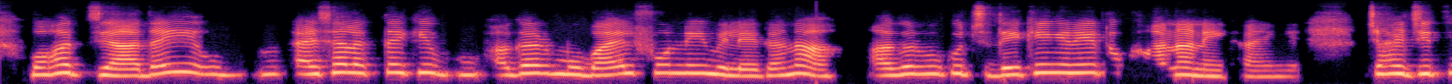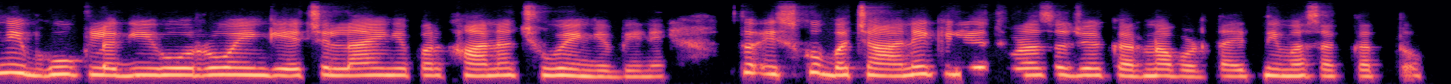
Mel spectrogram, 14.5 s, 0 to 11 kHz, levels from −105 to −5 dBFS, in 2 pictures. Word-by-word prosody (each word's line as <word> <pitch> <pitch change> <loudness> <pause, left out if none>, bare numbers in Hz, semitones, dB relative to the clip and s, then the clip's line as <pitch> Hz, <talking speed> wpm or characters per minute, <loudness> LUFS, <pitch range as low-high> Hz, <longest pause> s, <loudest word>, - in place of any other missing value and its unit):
बहुत 265 +2 +2
ज़्यादा 230 0 +4
ही 345 0 +1
उ 275 - -5 0.2
उँ 275 - -5
ऐसा 280 +4 +3
लगता 320 0 0
है 330 - +2
कि 330 +2 -1 0.4
अगर 300 +5 +2
मोबाइल 265 0 +2
फ़ोन 320 -1 -2
नहीं 310 -1 +1
मिलेगा 235 -3 0
ना, 290 -5 +3 0.2
अगर 240 +4 +1
वो 285 0 -1
कुछ 270 -4 -3
देखेंगे 290 +8 +2
नहीं 325 0 +2
तो 315 0 -10
खाना 245 +3 +2
नहीं 215 -3 -1
खाएँगे। 200 -1 -9 0.4
चाहे 290 0 +3
जितनी 290 +4 +2
भूख 265 +2 0
लगी 245 -1 +2
हो, 250 0 +3
रोएँगे, 245 -1 +2
चिल्लाएँगे 245 -1 +1
पर 240 -1 -4
खाना 235 0 +2
छुएँगे 235 -4 0
भी 200 +1 -9
नहीं। 200 0 -9 0.4
तो 335 - +1
इसको 340 +5 -3
बचाने 250 +2 +1
के 275 0 -6
लिए 265 0 0
थोड़ा-सा 245 +2 -1
जो 240 0 -2
है 240 - -1
करना 220 0 0
पड़ता 205 0 -7
है 210 - -3
इतनी 230 +2 -3
मशक्कत 220 -1 -4
तो। - - -12
250 Hz, 205 wpm, -20 LUFS, 230-285 Hz, 0.4 s, ज़्यादा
